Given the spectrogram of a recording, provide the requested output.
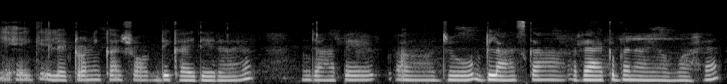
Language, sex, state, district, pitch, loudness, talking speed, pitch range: Hindi, female, Gujarat, Valsad, 210 Hz, -19 LUFS, 150 wpm, 200-215 Hz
